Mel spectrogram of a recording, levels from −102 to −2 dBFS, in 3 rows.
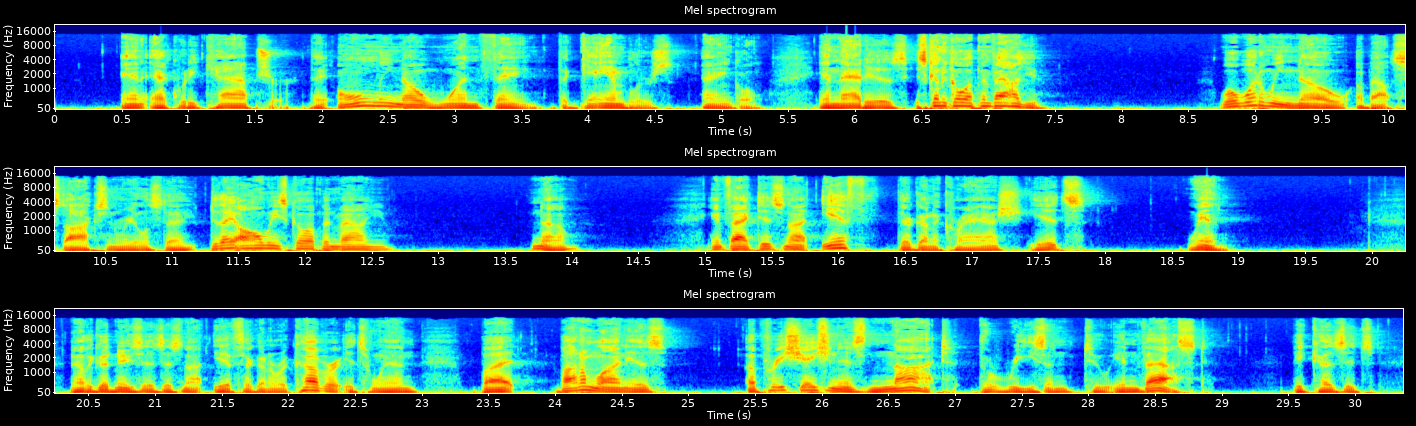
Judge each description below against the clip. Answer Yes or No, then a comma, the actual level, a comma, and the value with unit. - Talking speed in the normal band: Yes, average, 150 wpm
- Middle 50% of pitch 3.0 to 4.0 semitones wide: No, average, 4.9 semitones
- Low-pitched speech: Yes, very low, 80 Hz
